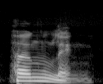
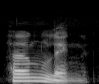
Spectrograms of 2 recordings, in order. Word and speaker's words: Xiangling: And then we have Xiangling, which in Cantonese is Hengling. Hengling.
